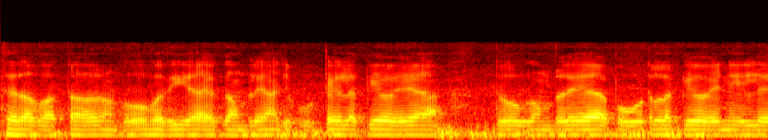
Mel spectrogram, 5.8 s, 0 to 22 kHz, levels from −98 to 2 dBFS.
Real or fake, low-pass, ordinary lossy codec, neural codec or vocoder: fake; 7.2 kHz; none; codec, 44.1 kHz, 7.8 kbps, DAC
